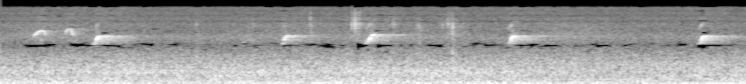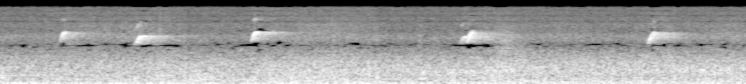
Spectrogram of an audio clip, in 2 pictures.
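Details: Silver Laced Wyandotte chicks, a few days old and growing more active, giving soft, high peeps repeated about every half second, each a short rising-then-falling chirp, over a low steady background hum.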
